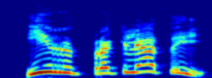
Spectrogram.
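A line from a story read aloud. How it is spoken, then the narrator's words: Shout. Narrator (Russian): закричала она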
